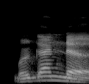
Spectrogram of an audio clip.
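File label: "berganda", Malay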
